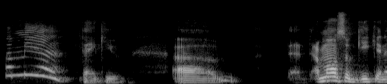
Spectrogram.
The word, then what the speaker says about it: Ahmir: I love the way you say my name, Ahmir.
